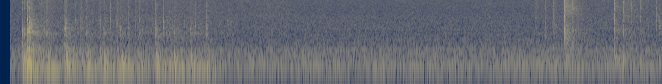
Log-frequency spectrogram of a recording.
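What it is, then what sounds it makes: Laptop plastic keyboard typing. Fingertips with purple-painted, medium-length nails type rapidly on the black plastic keys of a silver laptop keyboard. A dense burst of quick, bright clicking taps comes first, then fades into a quieter stretch with a steady low hum. A sharp tap lands near the seven-second mark, followed by a few lighter clicks.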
